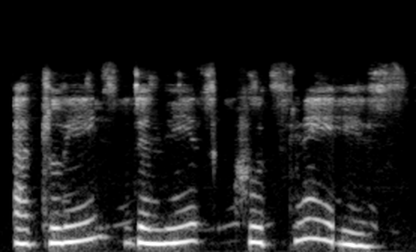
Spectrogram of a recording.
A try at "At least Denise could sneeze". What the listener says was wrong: Yeah, you need to, when you go up, it's not at least Denise could sneeze. You have to go up. At least Denise could sneeze. Sneeze. Sneeze. Mm. Mm. Sneeze. So what I'm trying to show you is how we do emphasis. The way that you guys do emphasis in Russian, in the Russian language, and the way that we do emphasis is different.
